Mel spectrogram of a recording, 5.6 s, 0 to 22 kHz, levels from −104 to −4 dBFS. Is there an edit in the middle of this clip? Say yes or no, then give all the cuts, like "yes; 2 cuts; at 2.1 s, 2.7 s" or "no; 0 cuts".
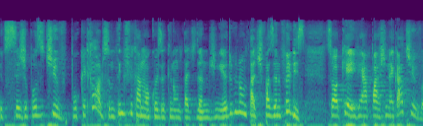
no; 0 cuts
